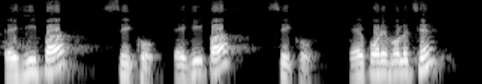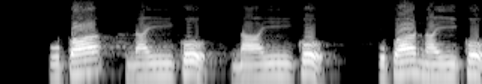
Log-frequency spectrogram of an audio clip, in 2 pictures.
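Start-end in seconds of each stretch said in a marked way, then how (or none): 0.1-3.1 এহি পাসিকো slow with a clear h; slow correct model. Shown as a demonstration. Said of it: "কি বলবে?". 5.3-9.6 উপানায়িকো slowly with a ya glide; slow careful pronunciation. Shown as a demonstration. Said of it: "অন্তস্থ জ উচ্চারণে".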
